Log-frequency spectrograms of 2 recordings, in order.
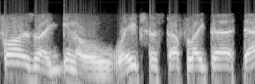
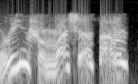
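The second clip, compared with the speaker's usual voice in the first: curious question; 13 semitones higher, much faster than usual. Retold or imitated. Officer asks inmate, fast high.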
